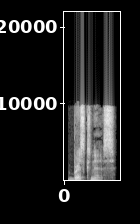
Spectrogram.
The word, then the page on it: briskness: British English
